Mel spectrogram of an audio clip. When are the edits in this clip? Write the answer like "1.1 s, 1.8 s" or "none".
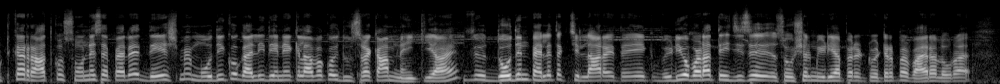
4.7 s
